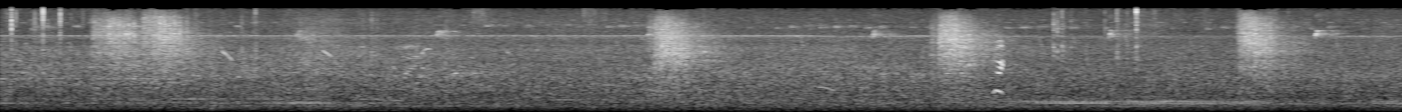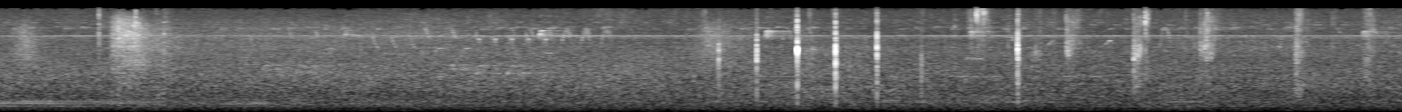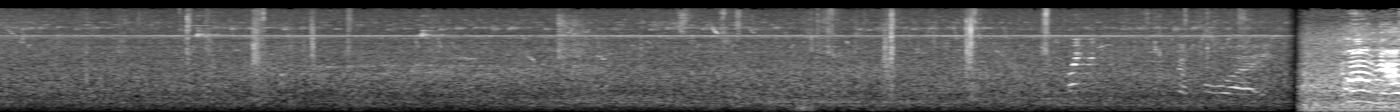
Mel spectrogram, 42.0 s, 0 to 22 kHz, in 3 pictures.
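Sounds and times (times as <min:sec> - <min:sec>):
outdoor background noise: 0:00.0 - 0:42.0.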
